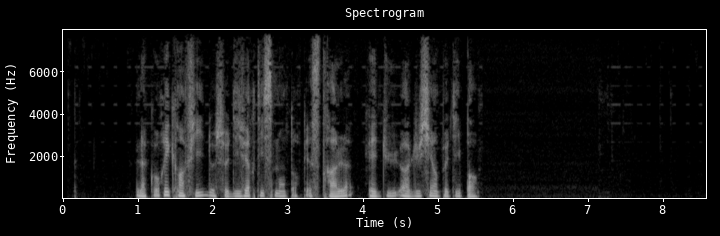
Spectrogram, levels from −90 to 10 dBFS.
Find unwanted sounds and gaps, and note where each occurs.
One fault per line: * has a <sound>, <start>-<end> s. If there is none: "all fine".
all fine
